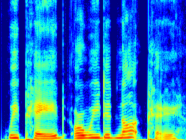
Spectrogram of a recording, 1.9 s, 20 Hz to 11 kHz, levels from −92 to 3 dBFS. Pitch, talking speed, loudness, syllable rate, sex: 205 Hz, 225 wpm, -16 LUFS, 4.1 syllables/s, female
